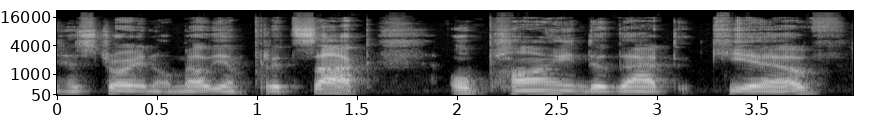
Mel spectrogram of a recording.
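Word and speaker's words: Kyiv: omelian pritzk opined that kiev cave as it's pronounced today in the ukrainian pronunciation cave was actually founded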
